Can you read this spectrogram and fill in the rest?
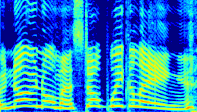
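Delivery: hammed-up scolding of a wiggly plush; mock yell. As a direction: scold the toy with a half-laugh. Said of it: "yell at me".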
